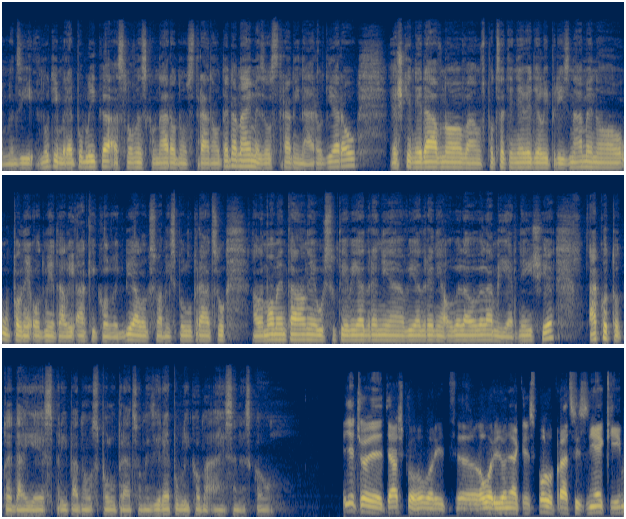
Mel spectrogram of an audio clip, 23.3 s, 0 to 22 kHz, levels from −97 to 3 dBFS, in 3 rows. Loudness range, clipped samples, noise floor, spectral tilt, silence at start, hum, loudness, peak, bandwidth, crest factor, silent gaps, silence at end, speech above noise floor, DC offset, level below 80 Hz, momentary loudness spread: 6 LU; under 0.1%; -81 dBFS; -6 dB/octave; 0 s; none; -25 LUFS; -6 dBFS; 13 kHz; 18 dB; none; 0 s; 56 dB; under 0.1%; -62 dBFS; 11 LU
